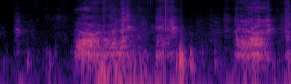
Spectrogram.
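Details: Whippet girls Bug, Radish and Cheeky acting crazy in wild play; two loud rough growling bursts with rasping breathy texture, separated by a softer snuffling gap.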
